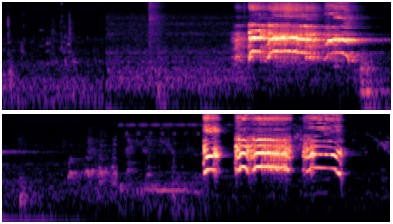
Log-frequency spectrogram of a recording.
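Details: A farm rooster gives a loud, harsh, drawn-out crow that trails off and falls, then a second crow broken into short bursts a few seconds later, over faint background rustle.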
